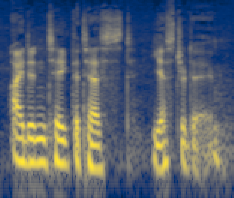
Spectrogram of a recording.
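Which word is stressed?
yesterday. The stress is on "yesterday".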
